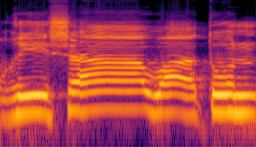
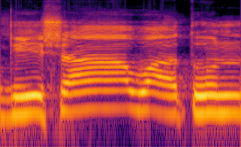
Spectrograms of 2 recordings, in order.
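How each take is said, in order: Both takes have the same delivery.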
